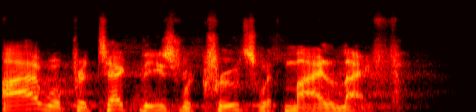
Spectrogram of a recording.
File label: Male Human After Freezing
